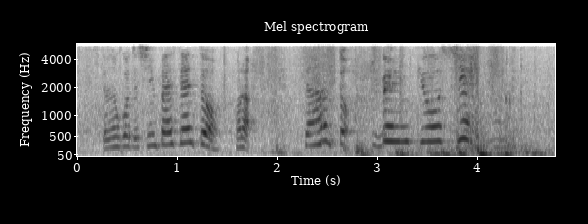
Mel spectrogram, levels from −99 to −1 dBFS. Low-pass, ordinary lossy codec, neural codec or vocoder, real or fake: 5.4 kHz; none; none; real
